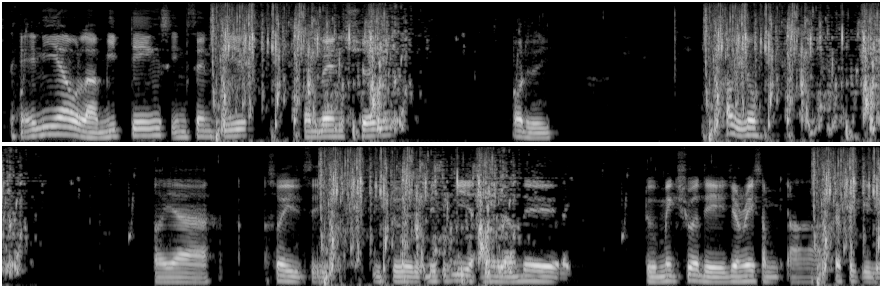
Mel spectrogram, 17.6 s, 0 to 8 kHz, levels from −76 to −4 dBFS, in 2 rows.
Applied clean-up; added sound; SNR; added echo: classical method spectral subtraction.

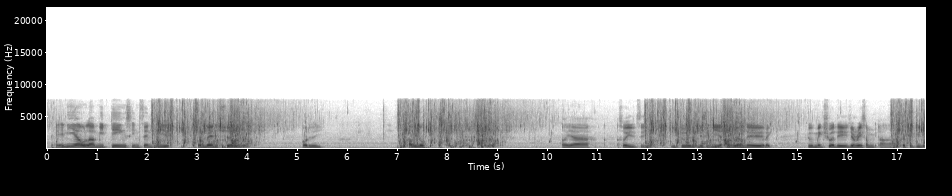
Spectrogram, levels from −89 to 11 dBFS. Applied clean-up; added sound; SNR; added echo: none; Splash, splatter; 2 dB; none.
